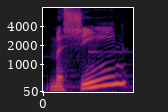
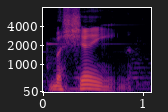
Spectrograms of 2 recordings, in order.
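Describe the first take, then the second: First: The final vowel is one steady sound. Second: The final vowel glides between two qualities.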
